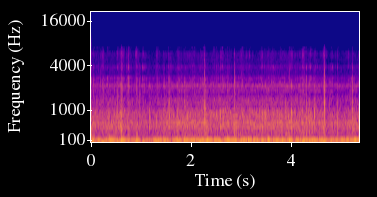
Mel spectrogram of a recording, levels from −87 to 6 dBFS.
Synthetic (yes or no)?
no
